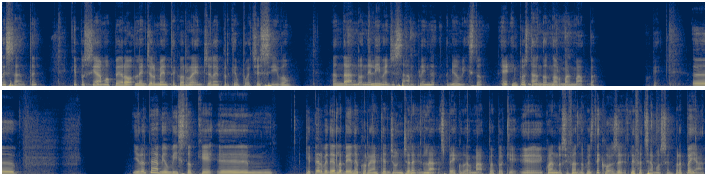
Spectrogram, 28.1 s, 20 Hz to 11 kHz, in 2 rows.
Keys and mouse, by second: 16.2-17.3 drag, 22.1 middle click.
